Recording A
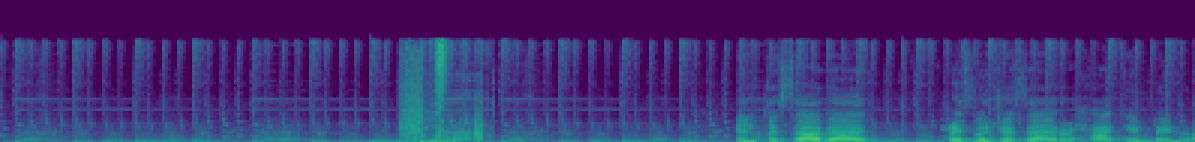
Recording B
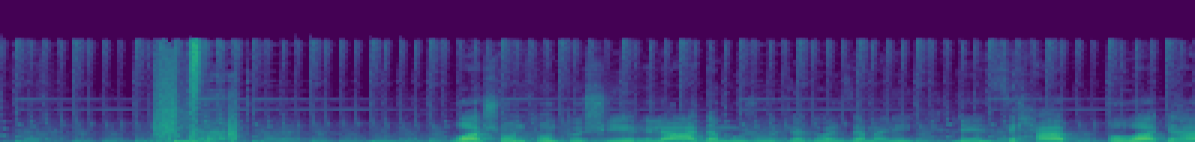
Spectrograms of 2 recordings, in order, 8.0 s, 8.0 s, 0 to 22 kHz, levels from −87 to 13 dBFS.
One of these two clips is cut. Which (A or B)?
B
